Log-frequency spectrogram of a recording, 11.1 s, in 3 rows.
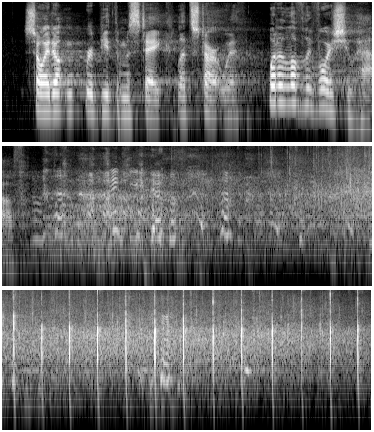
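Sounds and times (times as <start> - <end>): audience applauding: 5.0 - 11.0
close sharp hand claps: 6.4 - 11.0.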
